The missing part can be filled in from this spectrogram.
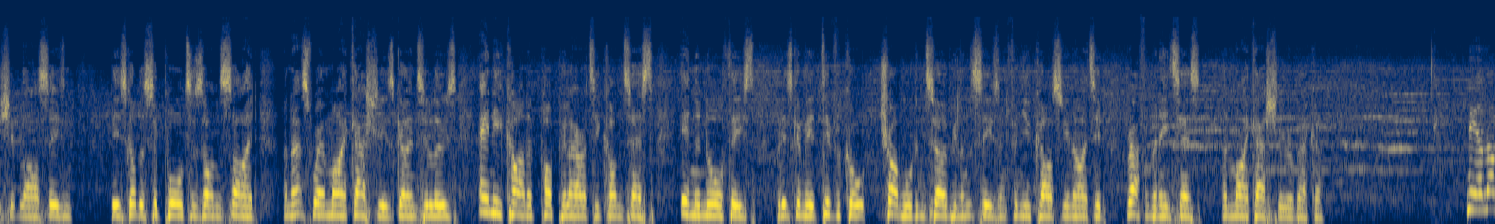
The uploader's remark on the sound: Special Edition Season Preview From The Emirates. Live on location from the home of Arsenal - the Emirates Stadium.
